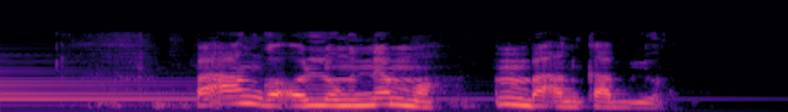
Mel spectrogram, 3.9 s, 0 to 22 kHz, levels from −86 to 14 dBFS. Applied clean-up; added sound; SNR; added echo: none; Acoustic guitar; 18 dB; none.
